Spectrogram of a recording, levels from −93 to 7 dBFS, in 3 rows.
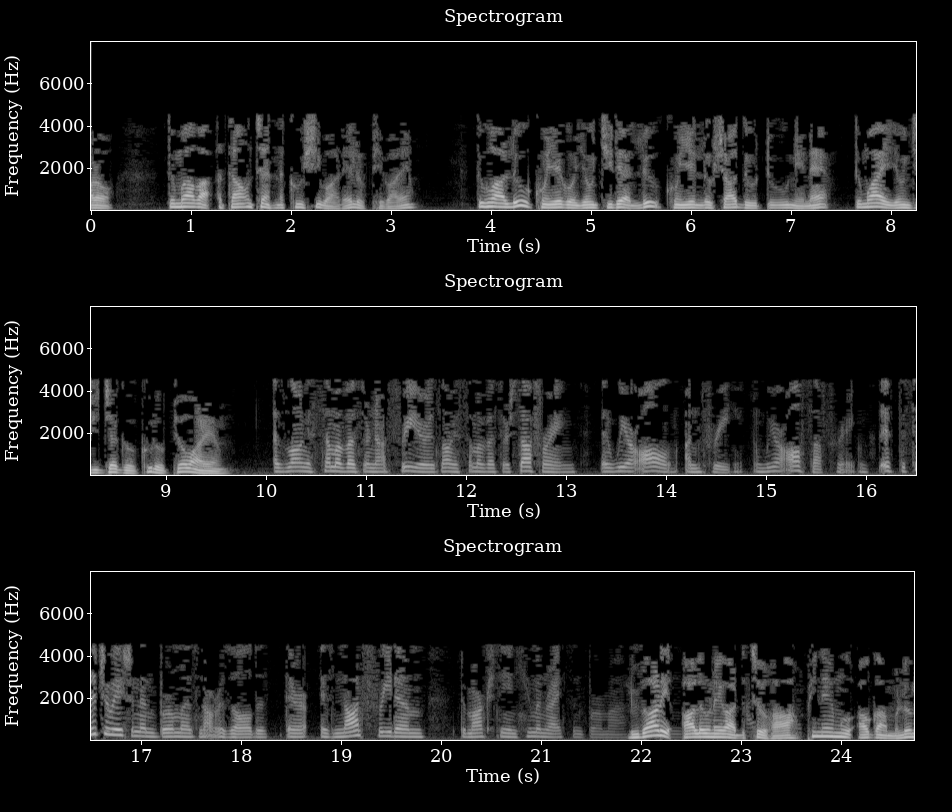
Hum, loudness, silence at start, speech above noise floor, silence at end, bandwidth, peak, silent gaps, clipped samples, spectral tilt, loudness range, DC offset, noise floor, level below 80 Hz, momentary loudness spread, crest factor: none; -25 LUFS; 0 s; 42 dB; 0 s; 4.8 kHz; -8 dBFS; none; under 0.1%; -12 dB/octave; 10 LU; under 0.1%; -67 dBFS; -54 dBFS; 16 LU; 16 dB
